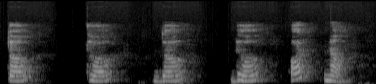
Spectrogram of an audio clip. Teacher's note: इन सभी वर्णों का उच्चारण दांत से किया जाता है, इसलिए इन्हें दंत्य वर्ण कहते हैं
